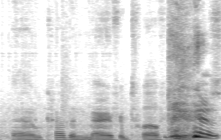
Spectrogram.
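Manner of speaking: put-on deflated, sorry-sounding, sad swooping tone. Imitating the other speaker's line about being married, imitating someone sounding sad. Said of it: "and then it was just like".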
